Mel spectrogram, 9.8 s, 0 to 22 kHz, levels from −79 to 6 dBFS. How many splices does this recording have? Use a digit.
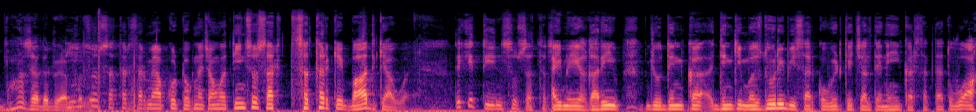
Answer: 1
